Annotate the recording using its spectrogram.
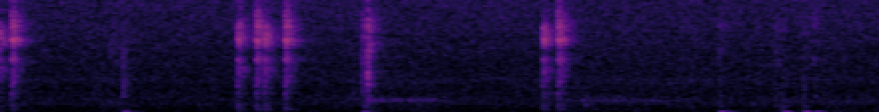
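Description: Faint computer mouse and keyboard clicks: several short, sharp clicks at irregular intervals, a few of them bunched together about a second in.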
